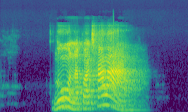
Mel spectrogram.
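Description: A young woman speaks calmly and close to a microphone, as if on an online call.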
